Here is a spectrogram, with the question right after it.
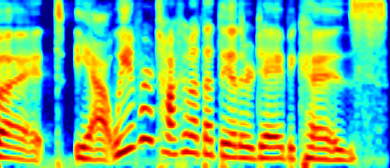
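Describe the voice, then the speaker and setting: A woman with an American accent talks at a moderate pace and a medium pitch, her voice swinging very widely in pitch. The sound is dry and close, with no echo. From US South, Montgomery, Alabama. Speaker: entrepreneur and songwriter. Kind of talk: casual interview chat.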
